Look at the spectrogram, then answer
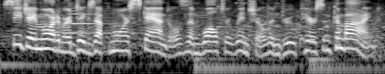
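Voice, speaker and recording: An actress playing a brisk, polished publishing publicist in a radio mystery, businesslike and diplomatic. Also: female voice, lowish voice, expressive, a crowd in the background, close to an everyday voice. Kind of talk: old-time radio mystery acting.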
